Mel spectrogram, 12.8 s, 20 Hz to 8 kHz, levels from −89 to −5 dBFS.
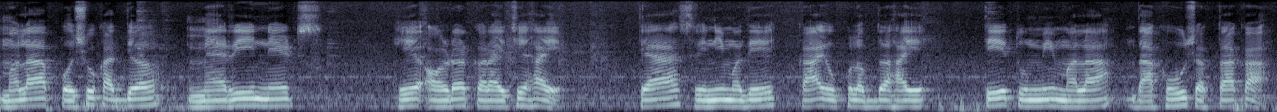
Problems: none marked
